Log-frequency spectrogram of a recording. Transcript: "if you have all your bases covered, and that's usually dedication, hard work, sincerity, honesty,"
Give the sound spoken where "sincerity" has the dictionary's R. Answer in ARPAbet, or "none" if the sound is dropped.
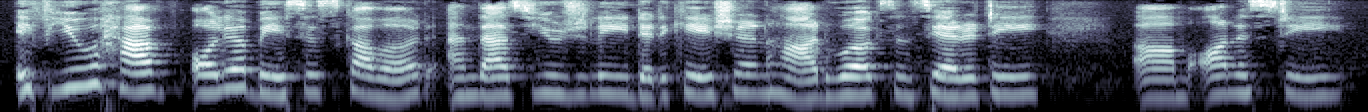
R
